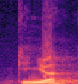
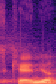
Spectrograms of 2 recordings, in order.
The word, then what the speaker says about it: Kenya: Kenya says in the order of service, but I'm reliably informed by my son and daughter-in-law that it's Kenya that it's now pronounced.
